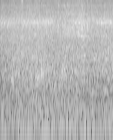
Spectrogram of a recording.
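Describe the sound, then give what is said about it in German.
A tractor drives past, its engine droning loudly in a steady low rumble with a throaty hum that holds constant for the whole couple of seconds. “Ja, jetzt kommt noch ein Trecker.”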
